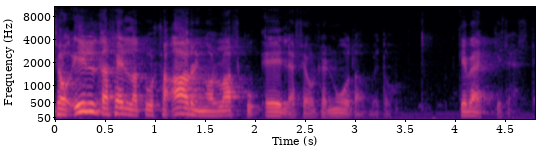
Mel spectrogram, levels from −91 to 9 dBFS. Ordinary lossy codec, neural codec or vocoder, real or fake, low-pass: none; none; real; none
